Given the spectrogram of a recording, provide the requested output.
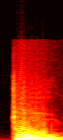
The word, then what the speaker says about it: tomb: Even nowadays, people are buried and put into a stone covering thing called tomb.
